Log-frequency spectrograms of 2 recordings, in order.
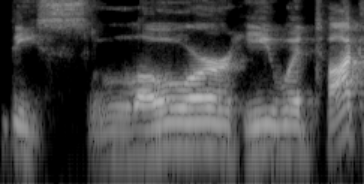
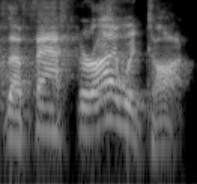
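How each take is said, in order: First: Slowed right down; slow talk. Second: Higher and louder, quick and eager; fast talk. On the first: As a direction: drag the words out slowly. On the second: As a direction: rattle it off with energy. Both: Shown as a demonstration. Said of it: "it was so funny because".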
